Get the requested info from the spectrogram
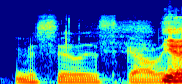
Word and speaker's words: Marcellus Gallio: Am I pronouncing his name correctly? I believe Marcellus Gallio. – Yeah, no, he's not a real historical figure. He was created for the movie, but you are pronouncing it the way they pronounced it in the movie.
